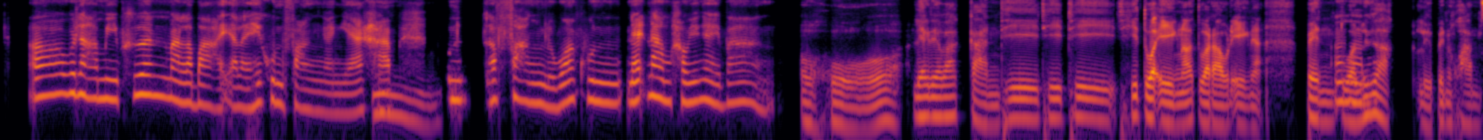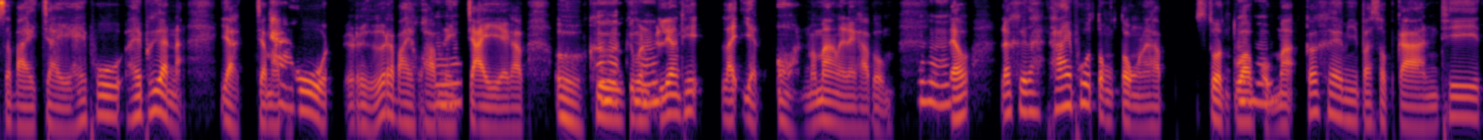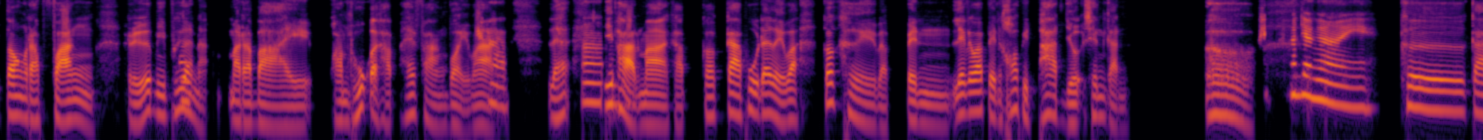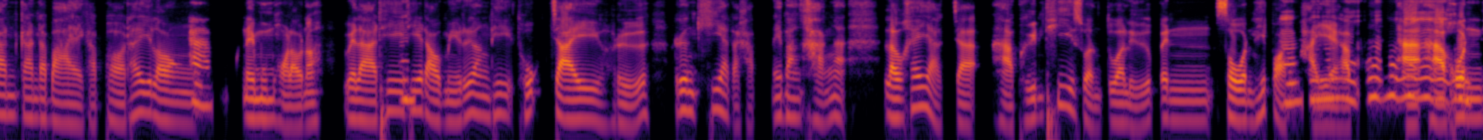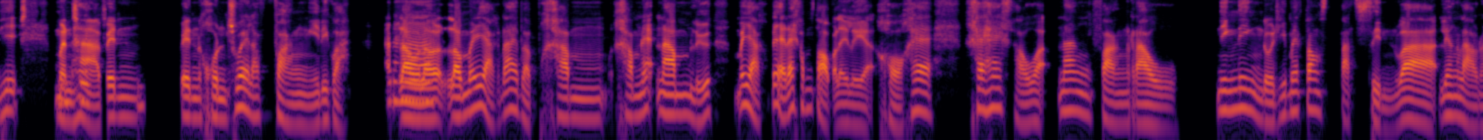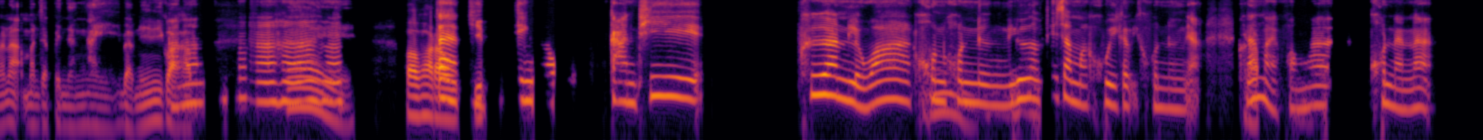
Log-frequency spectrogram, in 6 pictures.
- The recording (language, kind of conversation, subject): Thai, podcast, เวลาเพื่อนมาระบาย คุณรับฟังเขายังไงบ้าง?
- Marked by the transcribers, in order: "อย่าง" said as "หงั่ง"; other background noise; unintelligible speech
